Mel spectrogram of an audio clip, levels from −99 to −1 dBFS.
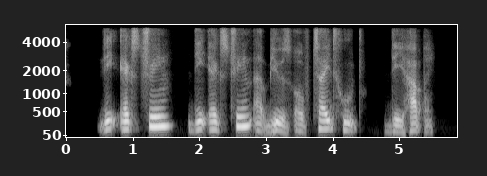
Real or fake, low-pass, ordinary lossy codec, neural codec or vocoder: fake; 5.4 kHz; none; codec, 16 kHz in and 24 kHz out, 0.9 kbps, LongCat-Audio-Codec, four codebook decoder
